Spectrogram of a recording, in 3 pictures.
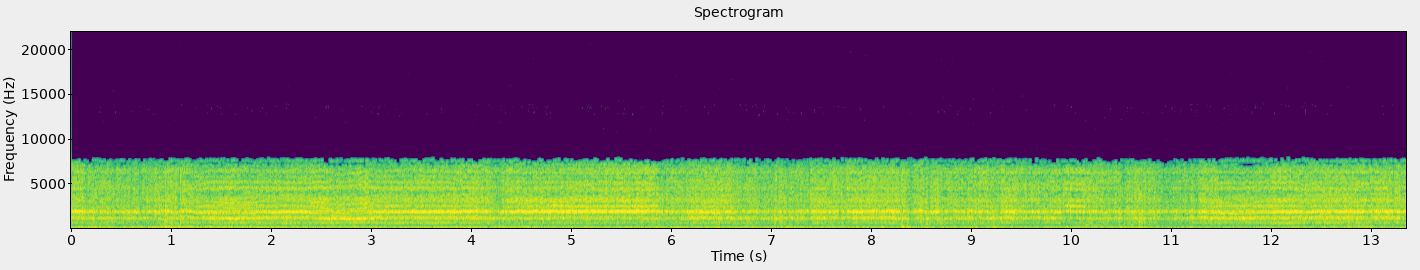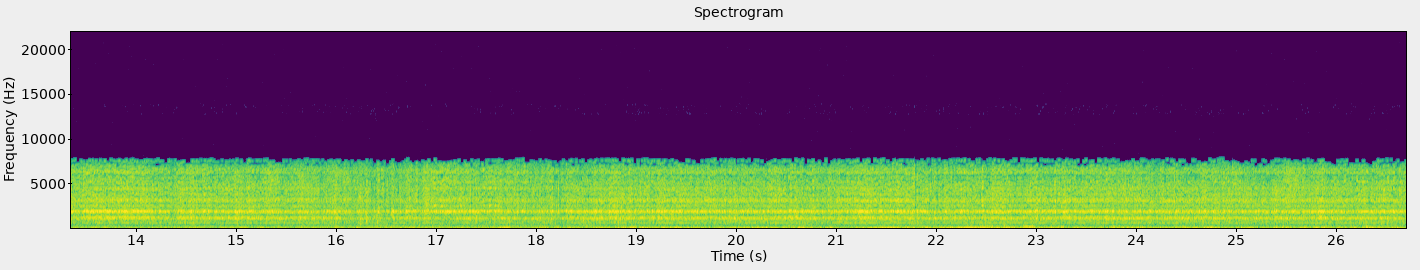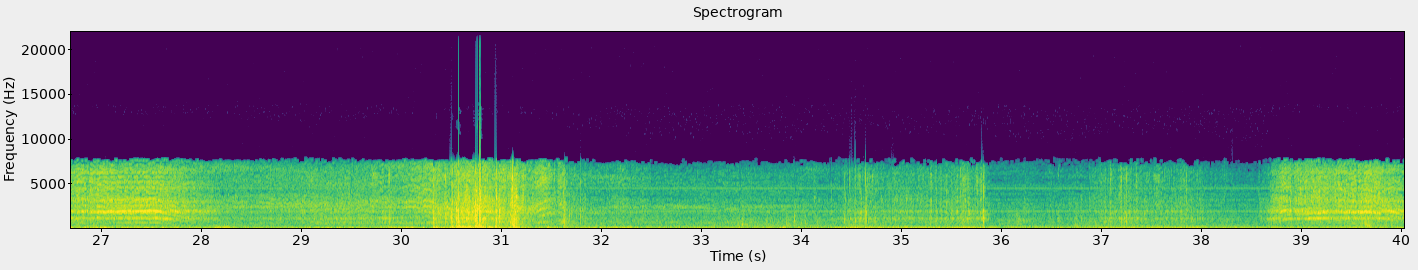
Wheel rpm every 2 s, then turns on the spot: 160, 160, 160, 170, 160, 160, 160, 170, 170, 170, 170, 170, 170, 140, 10, 0, 0, 20, 10, 70.
28-30 34-38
